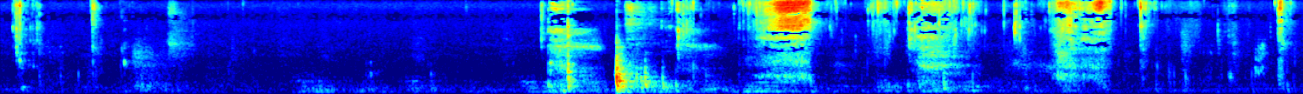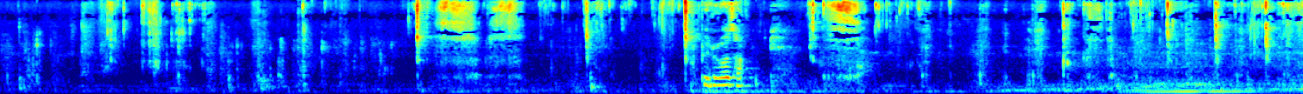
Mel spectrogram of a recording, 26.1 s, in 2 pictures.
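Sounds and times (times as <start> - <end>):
chewing and mouth sounds: 0.0 - 1.4, 6.8 - 26.0.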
